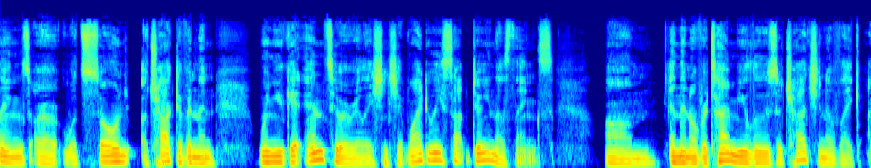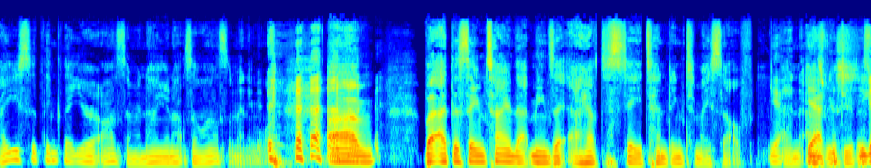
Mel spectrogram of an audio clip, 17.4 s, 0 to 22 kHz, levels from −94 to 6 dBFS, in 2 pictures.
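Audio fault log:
There is no fault to log for this speech clip.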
